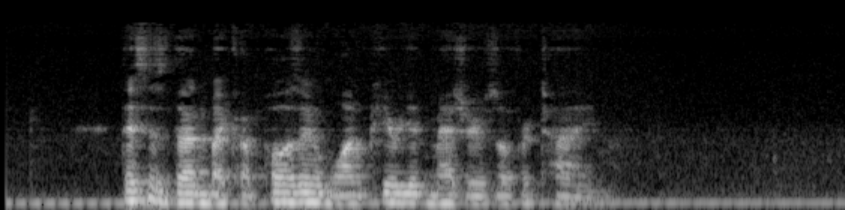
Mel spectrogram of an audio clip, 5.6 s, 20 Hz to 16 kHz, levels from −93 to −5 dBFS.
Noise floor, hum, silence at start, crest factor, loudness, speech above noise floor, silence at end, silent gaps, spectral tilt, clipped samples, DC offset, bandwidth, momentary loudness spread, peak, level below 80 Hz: -52 dBFS; none; 0.05 s; 20 dB; -31 LUFS; 22 dB; 0 s; none; -8 dB/octave; under 0.1%; under 0.1%; 10.5 kHz; 22 LU; -12 dBFS; -58 dBFS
